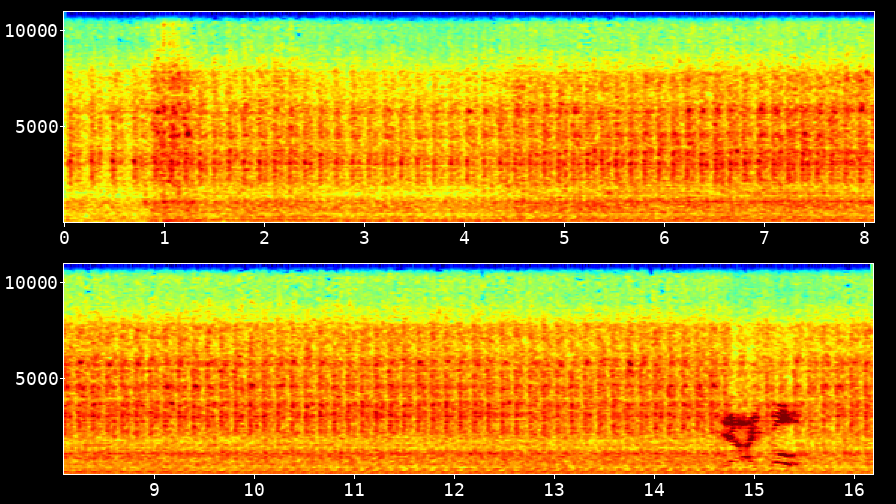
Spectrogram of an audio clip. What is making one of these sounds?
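A car engine starts and idles steadily.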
